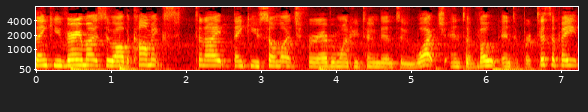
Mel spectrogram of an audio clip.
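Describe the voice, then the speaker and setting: A woman's medium-pitched voice in a Southern US accent, at a moderate pace with ordinary pitch variation, over noticeable background noise. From Alabama. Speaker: comedy show host. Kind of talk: live online comedy show hosting. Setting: live online stream. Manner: animated.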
